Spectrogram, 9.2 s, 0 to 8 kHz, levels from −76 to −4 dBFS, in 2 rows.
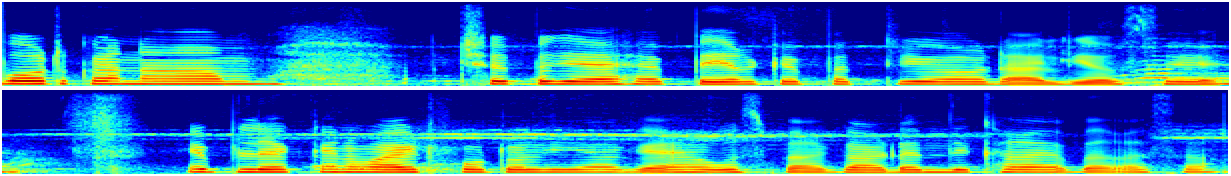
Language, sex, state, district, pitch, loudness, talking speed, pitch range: Hindi, female, Bihar, Vaishali, 230 Hz, -17 LUFS, 175 wpm, 215-240 Hz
